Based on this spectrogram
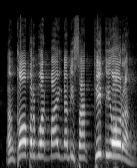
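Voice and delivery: loud, high, fervent exhortation; rising shouted sermon appeal; preaching at full force. Acted. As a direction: urge the congregation on with everything.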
